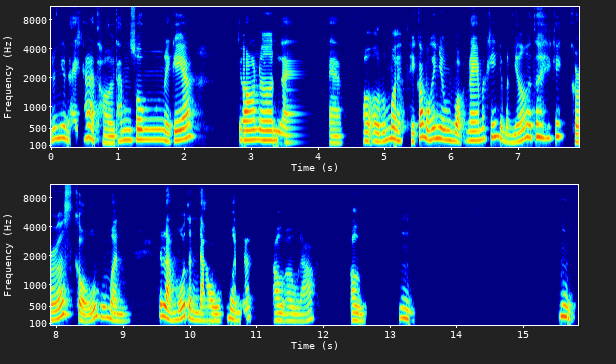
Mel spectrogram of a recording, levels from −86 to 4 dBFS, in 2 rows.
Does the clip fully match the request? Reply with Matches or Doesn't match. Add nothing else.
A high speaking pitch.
Matches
